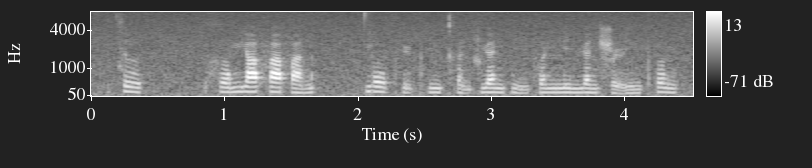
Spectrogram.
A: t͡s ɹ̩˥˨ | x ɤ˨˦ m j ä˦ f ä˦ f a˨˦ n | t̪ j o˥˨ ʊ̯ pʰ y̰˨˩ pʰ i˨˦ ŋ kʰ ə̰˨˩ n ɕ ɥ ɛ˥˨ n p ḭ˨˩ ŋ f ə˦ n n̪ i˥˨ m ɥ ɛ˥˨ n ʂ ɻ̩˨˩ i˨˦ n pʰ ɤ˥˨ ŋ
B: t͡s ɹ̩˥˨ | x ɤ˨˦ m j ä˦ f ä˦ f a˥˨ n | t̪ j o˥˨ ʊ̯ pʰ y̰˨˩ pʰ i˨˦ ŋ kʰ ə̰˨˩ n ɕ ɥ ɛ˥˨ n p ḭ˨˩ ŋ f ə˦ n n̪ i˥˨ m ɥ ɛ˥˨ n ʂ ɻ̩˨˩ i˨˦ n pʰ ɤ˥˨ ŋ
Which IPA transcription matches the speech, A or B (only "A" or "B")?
A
